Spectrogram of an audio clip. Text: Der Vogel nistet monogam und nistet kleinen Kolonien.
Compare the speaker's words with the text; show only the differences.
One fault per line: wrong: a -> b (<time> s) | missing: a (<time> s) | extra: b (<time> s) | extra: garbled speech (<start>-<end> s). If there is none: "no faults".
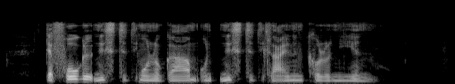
no faults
